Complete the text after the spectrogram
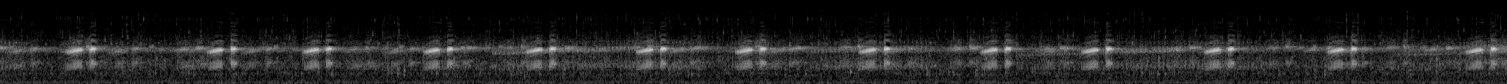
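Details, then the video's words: Frogs calling: short paired croaks near one pitch band, repeated roughly every second in a steady, slightly irregular rhythm over a quiet background. "Frogs - Nature Sounds"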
